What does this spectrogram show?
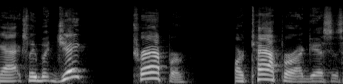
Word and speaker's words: Tapper: was pretty interesting actually but jake trapper or tapper i guess is how you say his name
